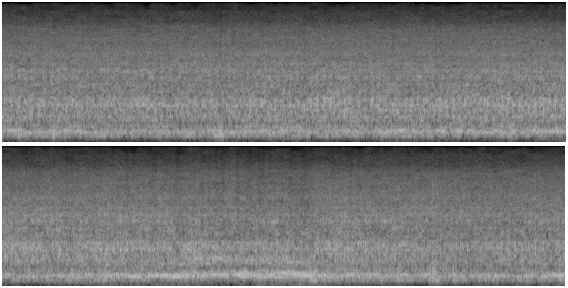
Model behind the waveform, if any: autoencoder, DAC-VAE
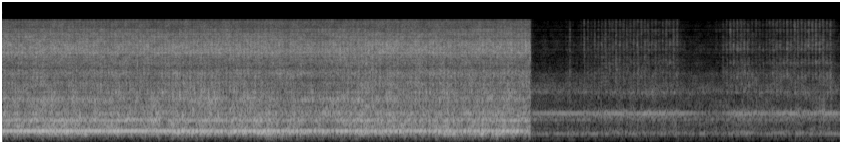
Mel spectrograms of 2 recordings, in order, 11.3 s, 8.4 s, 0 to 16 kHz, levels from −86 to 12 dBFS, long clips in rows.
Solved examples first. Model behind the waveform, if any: codec, HILCodec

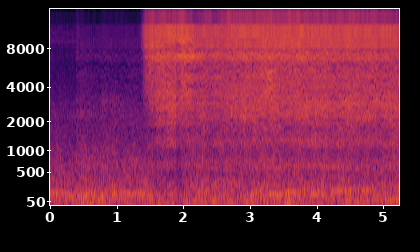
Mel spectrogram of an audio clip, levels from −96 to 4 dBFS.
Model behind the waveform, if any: codec, SNAC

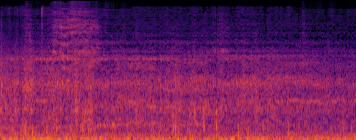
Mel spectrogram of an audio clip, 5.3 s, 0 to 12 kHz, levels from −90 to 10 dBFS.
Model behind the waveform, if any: autoencoder, DAC-VAE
